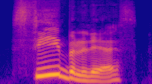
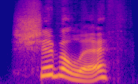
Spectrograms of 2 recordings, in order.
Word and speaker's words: shibboleth: So if you said sibboleth with a s instead of shibboleth, they knew that you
